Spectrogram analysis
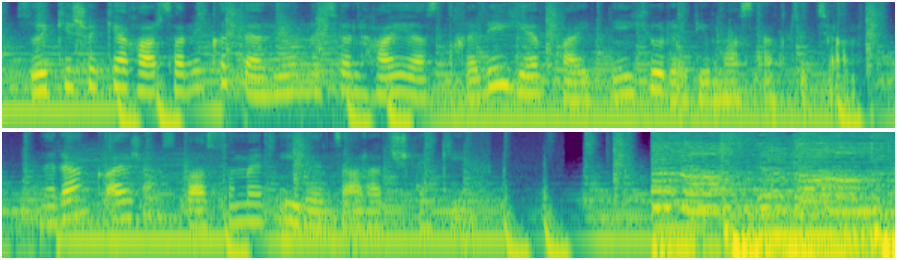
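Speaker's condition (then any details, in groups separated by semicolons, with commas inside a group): No condition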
